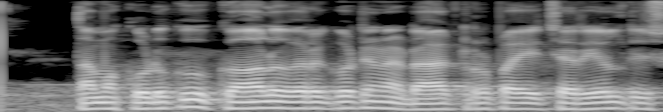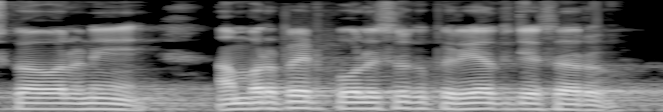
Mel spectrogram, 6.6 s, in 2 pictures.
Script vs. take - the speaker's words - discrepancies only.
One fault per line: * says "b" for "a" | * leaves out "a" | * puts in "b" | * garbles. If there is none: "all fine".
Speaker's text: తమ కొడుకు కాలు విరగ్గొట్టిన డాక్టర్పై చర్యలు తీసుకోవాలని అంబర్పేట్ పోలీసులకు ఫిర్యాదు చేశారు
all fine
